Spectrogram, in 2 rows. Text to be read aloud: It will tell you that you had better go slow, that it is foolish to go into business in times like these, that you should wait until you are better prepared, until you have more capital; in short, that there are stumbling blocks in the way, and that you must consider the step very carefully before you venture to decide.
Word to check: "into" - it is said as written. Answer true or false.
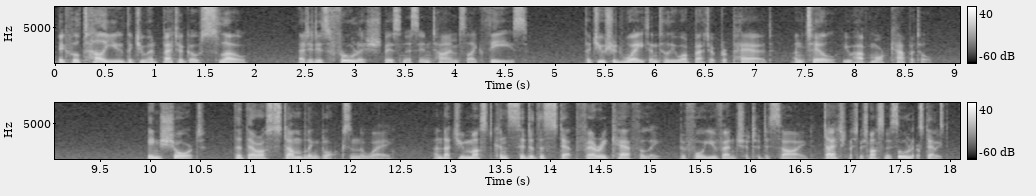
false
